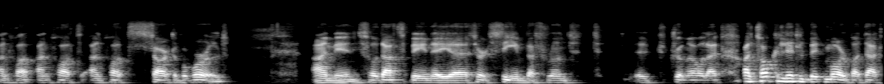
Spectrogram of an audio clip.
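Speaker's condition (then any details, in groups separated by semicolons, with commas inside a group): Covert stutter; severe childhood stutter, linked to adverse childhood experience, child guidance clinic, worse with teacher's punishment, covert since sobriety; still gets occasional blocks, uses voice as main working tool; stutters in mind more than aloud, avoids feared words, voice never feels own; repeated sounds, repeated words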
